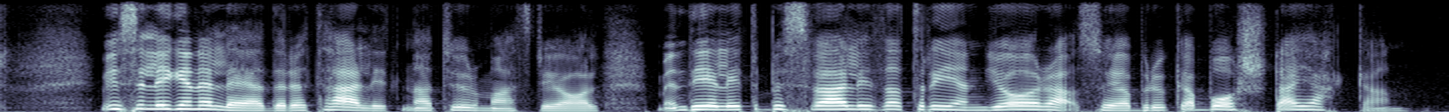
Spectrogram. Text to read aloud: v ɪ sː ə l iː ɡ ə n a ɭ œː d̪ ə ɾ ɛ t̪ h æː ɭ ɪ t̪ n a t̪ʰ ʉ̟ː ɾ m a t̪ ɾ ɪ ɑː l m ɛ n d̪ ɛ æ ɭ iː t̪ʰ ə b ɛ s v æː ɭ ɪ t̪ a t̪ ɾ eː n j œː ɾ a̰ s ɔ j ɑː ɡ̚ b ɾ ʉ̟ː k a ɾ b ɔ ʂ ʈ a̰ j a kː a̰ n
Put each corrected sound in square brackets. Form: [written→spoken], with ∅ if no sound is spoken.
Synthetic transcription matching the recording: v ɪ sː ə l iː ɡ ə n [a→æ] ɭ [œː→ɛː] d̪ ə ɾ ɛ t̪ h æː ɭ ɪ t̪ n a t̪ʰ ʉ̟ː ɾ m a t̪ ɾ ɪ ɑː l m ɛ n d̪ ɛ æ ɭ iː [t̪ʰ→t̪] ə b ɛ s v æː ɭ ɪ t̪ a t̪ ɾ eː n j œː ɾ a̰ s ɔ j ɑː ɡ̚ b ɾ ʉ̟ː k a ɾ b ɔ ʂ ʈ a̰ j a kː a̰ n

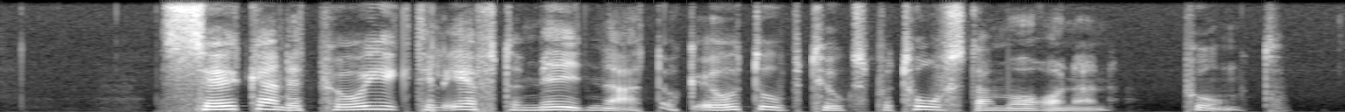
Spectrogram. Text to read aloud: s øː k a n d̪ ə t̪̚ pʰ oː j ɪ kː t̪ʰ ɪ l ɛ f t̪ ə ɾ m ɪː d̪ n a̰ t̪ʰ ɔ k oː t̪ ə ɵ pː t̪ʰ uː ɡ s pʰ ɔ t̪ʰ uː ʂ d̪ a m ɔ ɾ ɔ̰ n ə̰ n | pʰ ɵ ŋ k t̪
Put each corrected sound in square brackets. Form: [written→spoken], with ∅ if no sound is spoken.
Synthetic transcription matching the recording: s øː k a n d̪ ə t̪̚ pʰ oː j ɪ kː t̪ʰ ɪ l ɛ f t̪ ə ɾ m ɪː d̪ n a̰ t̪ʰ ɔ k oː t̪ ə ɵ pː t̪ʰ uː ɡ s pʰ ɔ t̪ʰ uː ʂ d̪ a m ɔ ɾ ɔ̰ n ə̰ n | pʰ ɵ ŋ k t̪

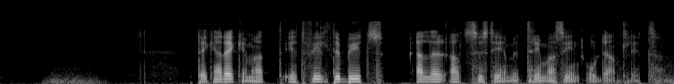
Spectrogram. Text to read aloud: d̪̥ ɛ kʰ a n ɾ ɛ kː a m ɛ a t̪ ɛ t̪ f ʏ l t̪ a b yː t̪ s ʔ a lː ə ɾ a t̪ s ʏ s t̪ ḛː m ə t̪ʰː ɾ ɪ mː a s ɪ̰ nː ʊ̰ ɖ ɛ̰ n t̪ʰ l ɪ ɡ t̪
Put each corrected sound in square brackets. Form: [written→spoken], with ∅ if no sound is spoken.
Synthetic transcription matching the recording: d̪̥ ɛ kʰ a n ɾ ɛ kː a m ɛ a t̪ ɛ t̪ f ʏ l t̪ [a→ə] b yː t̪ s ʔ [a→ɛ] lː ə ɾ a t̪ s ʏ s t̪ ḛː m ə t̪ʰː ɾ ɪ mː a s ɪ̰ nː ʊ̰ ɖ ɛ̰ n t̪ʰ l ɪ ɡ t̪

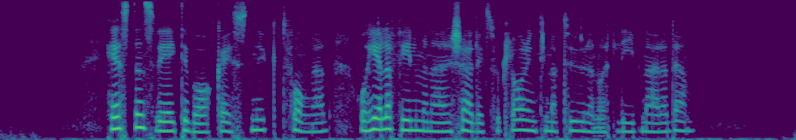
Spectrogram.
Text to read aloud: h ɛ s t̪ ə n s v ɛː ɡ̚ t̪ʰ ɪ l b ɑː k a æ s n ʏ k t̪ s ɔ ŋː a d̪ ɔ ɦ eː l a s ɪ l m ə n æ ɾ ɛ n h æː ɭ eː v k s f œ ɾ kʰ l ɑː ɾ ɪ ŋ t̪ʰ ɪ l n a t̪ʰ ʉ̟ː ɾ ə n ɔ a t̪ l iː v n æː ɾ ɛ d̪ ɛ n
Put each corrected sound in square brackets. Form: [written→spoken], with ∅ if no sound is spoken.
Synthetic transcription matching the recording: h ɛ s t̪ ə n s v ɛː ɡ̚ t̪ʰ ɪ l b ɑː k a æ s n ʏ k t̪ [s→f] ɔ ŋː a d̪ ɔ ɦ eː l a [s→f] ɪ l m ə n æ ɾ ɛ n [h→ɕ] æː ɭ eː [v→∅] k s f œ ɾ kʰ l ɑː ɾ ɪ ŋ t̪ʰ ɪ l n a t̪ʰ ʉ̟ː ɾ ə n ɔ [a→ɛ] t̪ l iː v n æː ɾ [ɛ→a] d̪ ɛ n

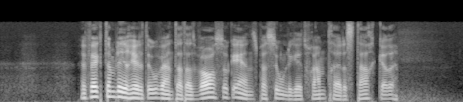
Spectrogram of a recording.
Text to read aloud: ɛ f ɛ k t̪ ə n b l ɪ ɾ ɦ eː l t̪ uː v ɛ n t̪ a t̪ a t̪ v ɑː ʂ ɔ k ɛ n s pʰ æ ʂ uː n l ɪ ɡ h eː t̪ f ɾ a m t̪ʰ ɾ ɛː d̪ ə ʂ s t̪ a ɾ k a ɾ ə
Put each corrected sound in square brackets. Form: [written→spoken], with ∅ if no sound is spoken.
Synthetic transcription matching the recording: ɛ f ɛ k t̪ ə n b l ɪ ɾ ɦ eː l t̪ uː v ɛ n t̪ a t̪ a t̪ v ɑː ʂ ɔ k ɛ n s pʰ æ ʂ uː n l ɪ ɡ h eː t̪ f ɾ a m t̪ʰ ɾ ɛː d̪ ə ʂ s t̪ a ɾ k a ɾ ə

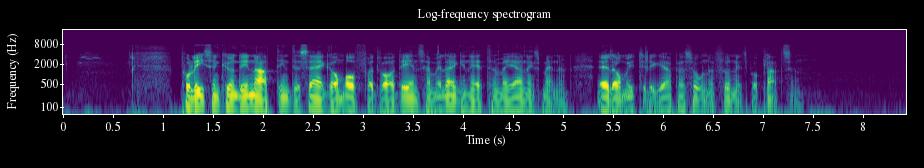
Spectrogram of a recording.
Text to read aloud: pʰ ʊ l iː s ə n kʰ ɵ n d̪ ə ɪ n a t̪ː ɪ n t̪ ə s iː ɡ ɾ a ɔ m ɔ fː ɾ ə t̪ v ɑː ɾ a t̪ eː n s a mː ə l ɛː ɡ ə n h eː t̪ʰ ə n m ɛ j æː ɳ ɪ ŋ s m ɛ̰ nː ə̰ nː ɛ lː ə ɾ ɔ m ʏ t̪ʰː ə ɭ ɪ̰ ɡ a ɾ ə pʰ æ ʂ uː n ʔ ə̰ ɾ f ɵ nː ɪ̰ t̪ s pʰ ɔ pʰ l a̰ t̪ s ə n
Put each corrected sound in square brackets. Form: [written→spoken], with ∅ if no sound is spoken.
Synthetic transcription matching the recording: pʰ ʊ l iː s ə n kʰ ɵ n d̪ ə ɪ n a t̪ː ɪ n t̪ ə s [iː→ɛː] ɡ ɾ a ɔ m ɔ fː ɾ ə t̪ v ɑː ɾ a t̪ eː n s a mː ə l ɛː ɡ ə n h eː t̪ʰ ə n m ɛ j æː ɳ ɪ ŋ s m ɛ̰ nː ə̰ [nː→n] ɛ lː ə ɾ ɔ m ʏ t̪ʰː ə ɭ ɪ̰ ɡ a ɾ ə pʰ æ ʂ uː n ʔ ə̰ ɾ f ɵ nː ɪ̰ t̪ s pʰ ɔ pʰ l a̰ t̪ s ə n

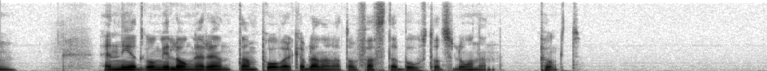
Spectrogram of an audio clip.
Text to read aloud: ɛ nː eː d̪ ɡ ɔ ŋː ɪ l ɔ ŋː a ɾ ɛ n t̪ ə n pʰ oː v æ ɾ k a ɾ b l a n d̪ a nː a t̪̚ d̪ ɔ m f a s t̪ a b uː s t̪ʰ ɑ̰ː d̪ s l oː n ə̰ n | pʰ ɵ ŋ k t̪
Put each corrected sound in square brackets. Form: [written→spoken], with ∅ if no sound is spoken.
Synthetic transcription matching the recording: ɛ nː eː d̪ ɡ ɔ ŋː ɪ l ɔ ŋː a ɾ ɛ n t̪ [ə→a] n pʰ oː v æ ɾ k a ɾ b l a n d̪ a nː a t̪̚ d̪ ɔ m f a s t̪ a b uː s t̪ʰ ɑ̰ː d̪ s l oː n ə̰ n | pʰ ɵ ŋ k t̪

